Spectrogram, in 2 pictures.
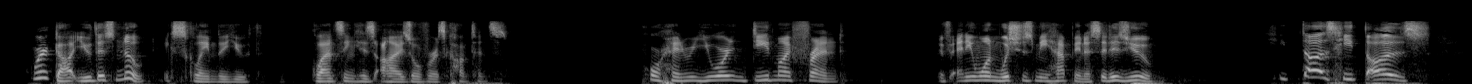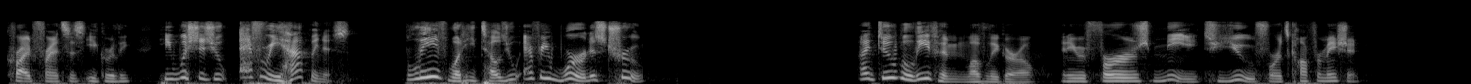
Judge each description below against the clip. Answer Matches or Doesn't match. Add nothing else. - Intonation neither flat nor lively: Doesn't match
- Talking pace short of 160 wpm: Matches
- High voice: Doesn't match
